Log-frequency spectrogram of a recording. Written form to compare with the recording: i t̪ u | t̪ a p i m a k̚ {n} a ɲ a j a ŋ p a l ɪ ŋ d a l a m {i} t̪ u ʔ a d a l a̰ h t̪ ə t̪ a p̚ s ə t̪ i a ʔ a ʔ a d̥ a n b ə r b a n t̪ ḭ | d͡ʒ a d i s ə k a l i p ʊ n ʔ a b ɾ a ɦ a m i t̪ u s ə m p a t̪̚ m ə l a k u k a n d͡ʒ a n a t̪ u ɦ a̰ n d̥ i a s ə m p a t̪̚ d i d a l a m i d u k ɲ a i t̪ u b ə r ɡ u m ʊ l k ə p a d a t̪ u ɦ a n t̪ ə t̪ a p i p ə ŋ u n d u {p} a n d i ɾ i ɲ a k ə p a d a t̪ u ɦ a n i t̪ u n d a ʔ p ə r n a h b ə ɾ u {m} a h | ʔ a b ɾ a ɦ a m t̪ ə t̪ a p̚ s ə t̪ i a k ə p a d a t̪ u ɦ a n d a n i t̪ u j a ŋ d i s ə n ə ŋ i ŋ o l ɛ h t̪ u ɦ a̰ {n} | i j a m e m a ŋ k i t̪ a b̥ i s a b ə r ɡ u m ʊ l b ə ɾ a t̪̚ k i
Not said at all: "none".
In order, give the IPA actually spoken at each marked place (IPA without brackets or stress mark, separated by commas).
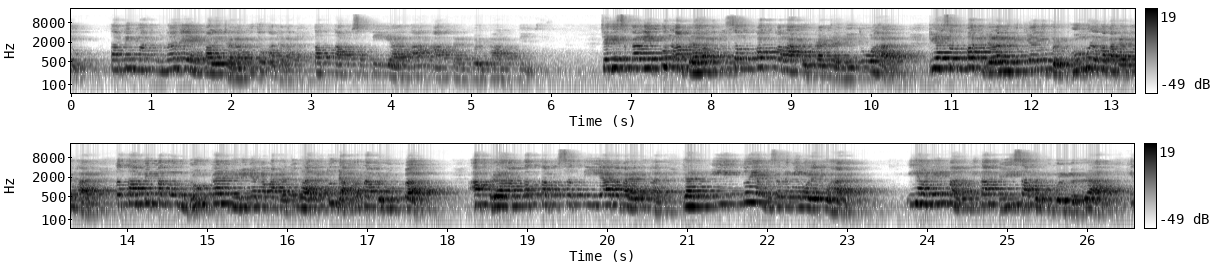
n, i, k, b, n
